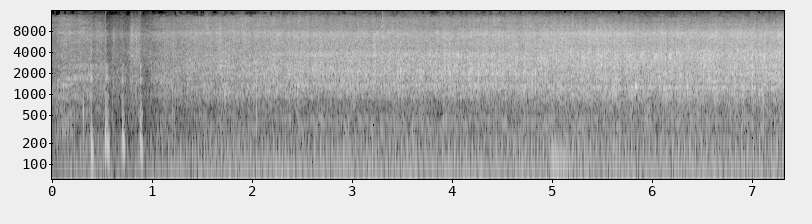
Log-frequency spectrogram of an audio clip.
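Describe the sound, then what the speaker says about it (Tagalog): An engine idles with a steady, loud chugging rumble after a few sharp knocks at the start, running continuously close by. "Medyo lang si RJ siya nag-andar ng makina."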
